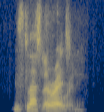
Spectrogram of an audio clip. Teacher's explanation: Here, the word he is shortened or removed. So the sentence starts with a very short I vowel linking to a z sound. He's left already.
